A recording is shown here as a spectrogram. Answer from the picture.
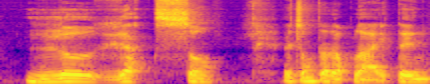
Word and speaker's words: garçon: Ở đây trong từ này chúng ta thấy có CCD, chữ C này nó có CCD, nó có cái đuôi nhỏ nhỏ gọi là CCD. Giá trị phát âm của nó là S, C nhưng mà có cái đuôi gọi là CCD. Phát âm là S, Logaxon.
